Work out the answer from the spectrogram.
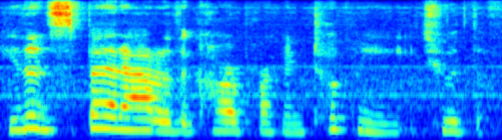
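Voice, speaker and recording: A woman's voice: fairly high pitch, fairly quick, sharp tone, slight background noise. A woman giving a theatrical, mock-earnest dramatic reading of fan fiction as narrator.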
